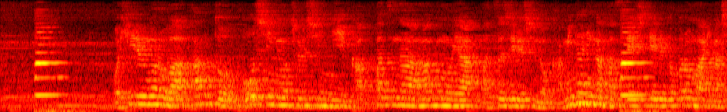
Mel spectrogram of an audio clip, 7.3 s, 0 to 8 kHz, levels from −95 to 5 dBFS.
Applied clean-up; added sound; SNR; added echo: none; Wind instrument, woodwind instrument; -4 dB; reverberation time 0.9 s.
